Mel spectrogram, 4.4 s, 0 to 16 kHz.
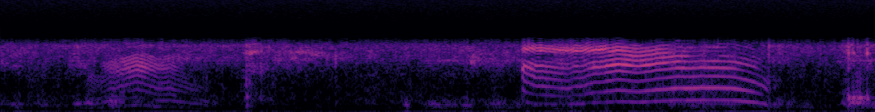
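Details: Pet cat vocalizing while being held, described as making weird noises: a short wavering meow near 0.7 s, then a longer, louder, drawn-out harmonic yowl from about 2.6 to 3.8 s with a wobbling pitch, and a brief sound at the end.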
